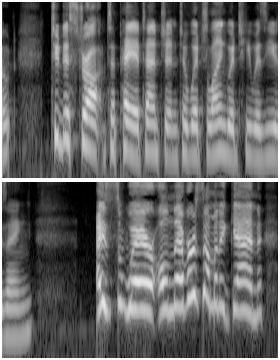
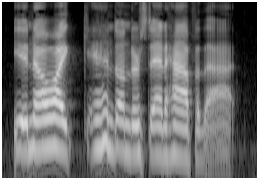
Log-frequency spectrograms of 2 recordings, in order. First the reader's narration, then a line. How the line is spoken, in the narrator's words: Zack rasped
